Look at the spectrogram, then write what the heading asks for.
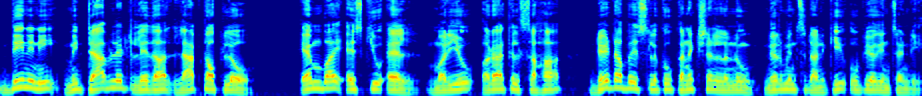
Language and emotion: Telugu, neutral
